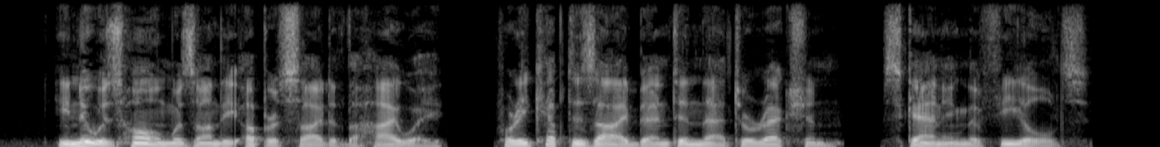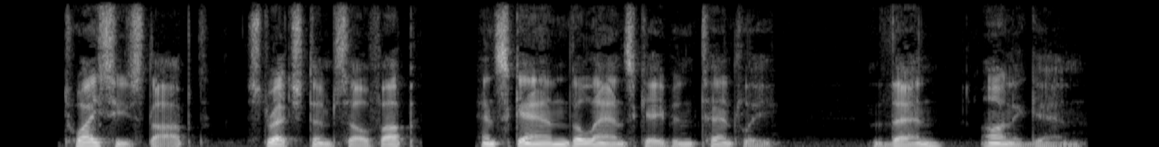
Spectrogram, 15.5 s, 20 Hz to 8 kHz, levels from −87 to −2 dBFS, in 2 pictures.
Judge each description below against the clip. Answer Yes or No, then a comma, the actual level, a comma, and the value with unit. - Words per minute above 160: No, average, 145 wpm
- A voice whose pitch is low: Yes, low, 100 Hz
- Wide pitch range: Yes, wide, 6.0 semitones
